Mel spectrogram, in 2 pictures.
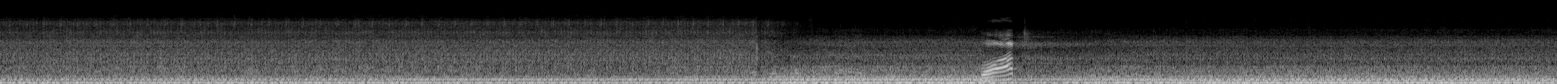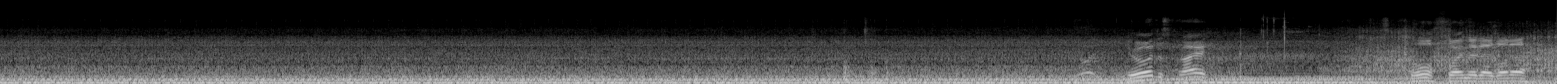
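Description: Heavy diesel engine idling steadily, with a slight change in its note about four and eight seconds in. A voice gives a brief rising call about ten seconds in and again near the end.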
